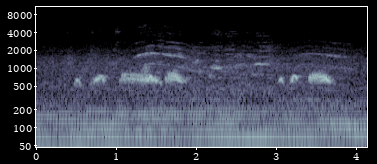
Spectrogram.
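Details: Spotted dove decoy bird cooing in the thúc gù bài lối style: soft, low coos in short groups, partly masked by steady background rumble and hiss.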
